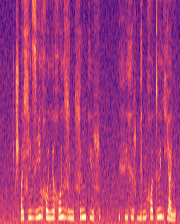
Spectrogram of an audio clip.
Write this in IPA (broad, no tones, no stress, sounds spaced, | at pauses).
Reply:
t͡ʃʼ ɐ ɕ ɨ lʲ z i lʲ χ u lʲ ɨ χ u lʲ ɮ e ŋ ɬ ɨ ŋ kʲ ʉ ɬ | fʲ u xʲ u ɬ ɡʲ ɵ ŋ χ ɵ t ʉ lʲ ç a lʲ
